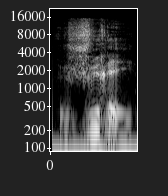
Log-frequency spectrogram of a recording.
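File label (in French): "jurer", French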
